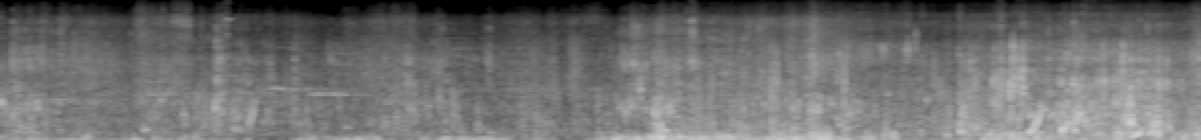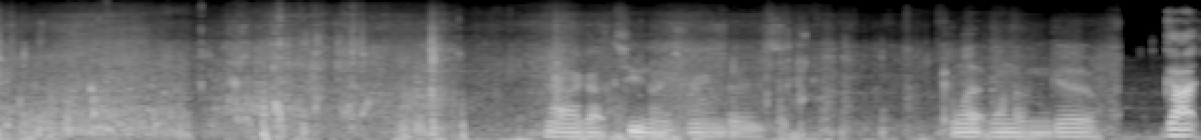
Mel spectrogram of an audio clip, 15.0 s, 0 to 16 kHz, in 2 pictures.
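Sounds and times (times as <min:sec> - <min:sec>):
wind on microphone: 0:00.0 - 0:08.4
creek water splashing: 0:00.0 - 0:11.3.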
